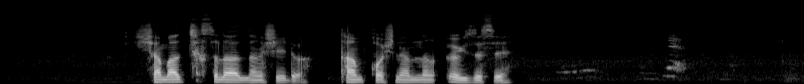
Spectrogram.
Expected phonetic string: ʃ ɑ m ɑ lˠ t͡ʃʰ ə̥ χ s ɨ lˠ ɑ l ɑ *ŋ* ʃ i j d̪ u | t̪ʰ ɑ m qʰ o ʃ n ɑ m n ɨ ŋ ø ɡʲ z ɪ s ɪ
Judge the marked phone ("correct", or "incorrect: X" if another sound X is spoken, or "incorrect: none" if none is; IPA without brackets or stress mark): correct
